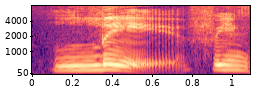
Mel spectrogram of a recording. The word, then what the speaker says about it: live: 그래서 이가 아니라 이. 그래서 live인 거고.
